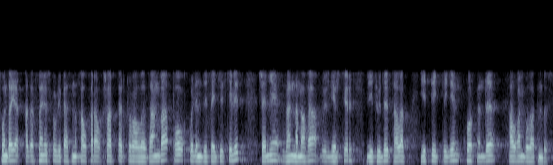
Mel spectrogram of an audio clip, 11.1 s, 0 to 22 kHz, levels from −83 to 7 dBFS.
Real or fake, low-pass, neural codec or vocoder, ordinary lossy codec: fake; 3.6 kHz; codec, 44.1 kHz, 2.6 kbps, DAC; Opus, 32 kbps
